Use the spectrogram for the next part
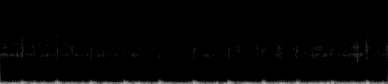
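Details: Heartbeat audio recorded during a downhill run: rapid, regular low thumps at about 175 beats a minute during heavy exertion, over steady road and wind noise.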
